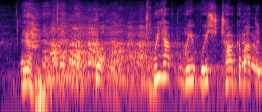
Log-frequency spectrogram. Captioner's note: all laughing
